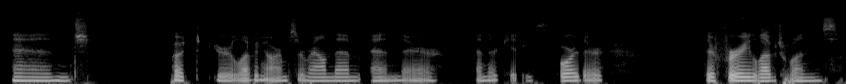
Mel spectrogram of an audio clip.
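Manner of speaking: soft, unhurried praying voice; quiet prayer. Acted. Praying aloud for animals and the world, soft and halting. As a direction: pray gently, pausing to find the words.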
